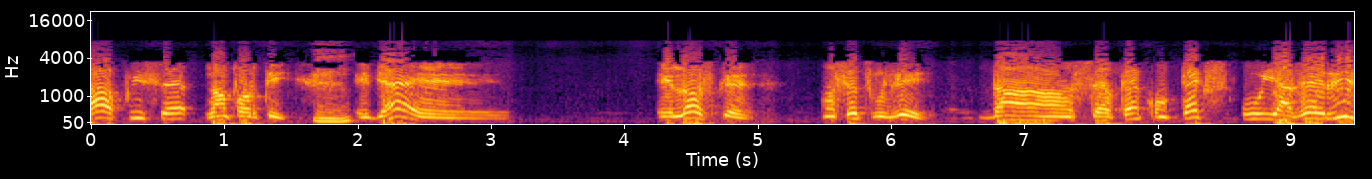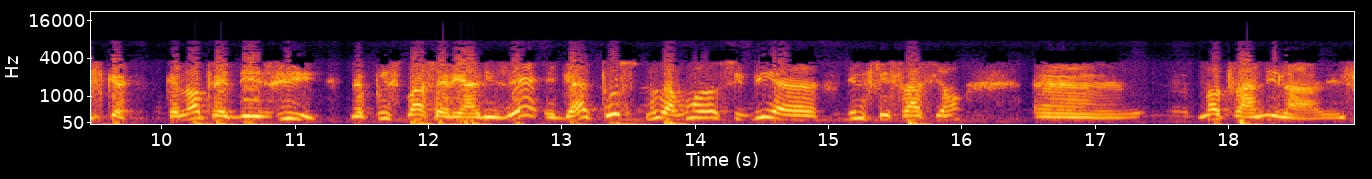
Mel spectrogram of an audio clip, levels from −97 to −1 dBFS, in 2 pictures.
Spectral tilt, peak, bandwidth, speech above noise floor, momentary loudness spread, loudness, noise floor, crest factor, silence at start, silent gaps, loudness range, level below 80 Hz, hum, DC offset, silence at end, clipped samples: -7 dB/octave; 0 dBFS; 7.8 kHz; 48 dB; 9 LU; -11 LUFS; -59 dBFS; 12 dB; 0 s; none; 4 LU; -30 dBFS; none; under 0.1%; 0 s; under 0.1%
